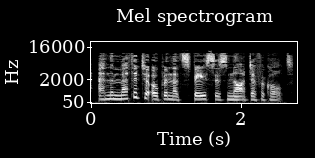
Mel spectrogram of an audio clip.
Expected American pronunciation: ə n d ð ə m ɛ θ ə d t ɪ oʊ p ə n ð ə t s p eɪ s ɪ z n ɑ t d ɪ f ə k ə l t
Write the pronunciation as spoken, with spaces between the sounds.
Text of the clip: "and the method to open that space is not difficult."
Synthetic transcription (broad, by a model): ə n ð ə m ɛ θ ə d t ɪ oʊ p ə n ð ə t s p eɪ s ɪ z n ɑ t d ɪ f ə k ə l t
